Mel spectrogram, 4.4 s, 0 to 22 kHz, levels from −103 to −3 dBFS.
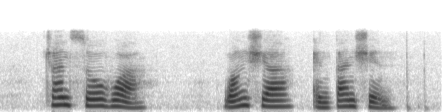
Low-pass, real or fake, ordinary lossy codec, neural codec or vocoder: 7.2 kHz; real; Opus, 32 kbps; none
